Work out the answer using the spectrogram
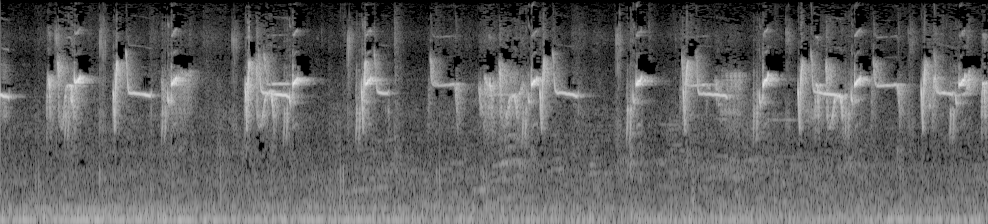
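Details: Flowerpecker with a red head giving its fighting song: a fast, continuous run of sharp high chips and brief downslurred whistles, roughly two phrases each second, against a quiet background.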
